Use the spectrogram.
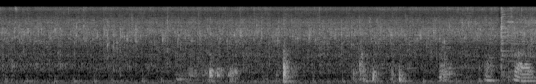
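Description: Sliced bitter gourd frying with turmeric in a pan is stirred, giving a steady close sizzle with a few scraping strokes of a spoon and a sharp clank near the end.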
